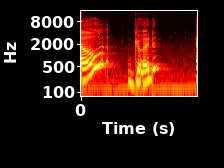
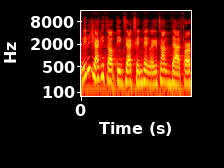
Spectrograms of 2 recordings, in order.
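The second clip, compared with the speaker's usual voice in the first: ordinary talk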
